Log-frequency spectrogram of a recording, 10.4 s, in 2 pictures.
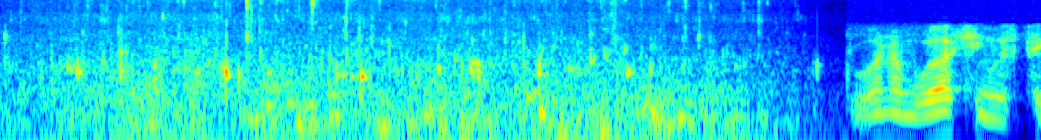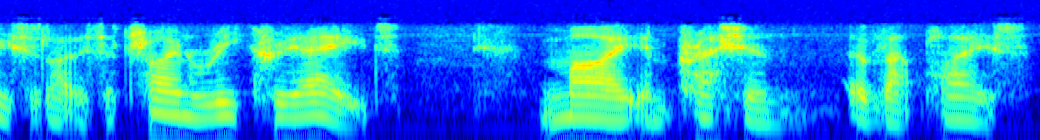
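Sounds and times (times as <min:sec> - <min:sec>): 
seawater washing back and forth over hydrophones: 0:00.0 - 0:04.3
speech: 0:04.4 - 0:07.3, 0:07.9 - 0:10.3.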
